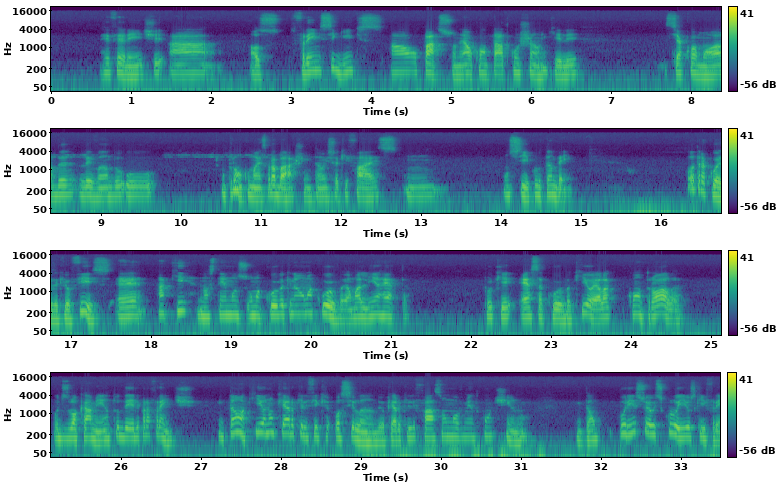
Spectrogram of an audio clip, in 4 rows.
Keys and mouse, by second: 1.4 click, 1.8 g, 18.5 ctrl+middle click, 19.7 middle click, 20.6 ctrl+middle click, 21.4 ctrl+middle click, 21.9 ctrl+middle click, 21.9 ctrl+middle click, 22.8 ctrl+middle click, 22.8 click, 23.9 middle click, 24.8 click, 25.3 g, 31.7 click.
